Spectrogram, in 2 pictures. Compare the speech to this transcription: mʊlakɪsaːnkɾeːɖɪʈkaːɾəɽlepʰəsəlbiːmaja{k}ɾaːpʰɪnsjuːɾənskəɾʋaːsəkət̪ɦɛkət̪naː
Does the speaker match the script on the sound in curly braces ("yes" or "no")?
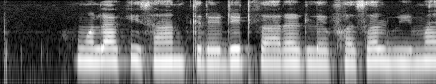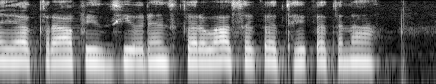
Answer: yes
